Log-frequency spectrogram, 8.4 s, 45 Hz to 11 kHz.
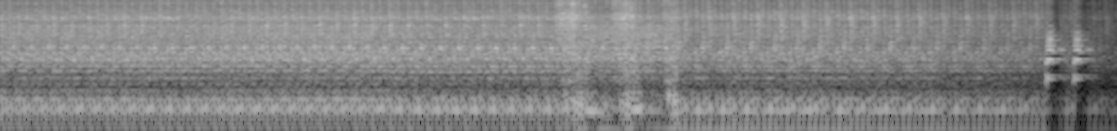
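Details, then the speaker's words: Before-repair recording on a 1969 Ford Capri with Pinto engine: steady petrol idle with light, quick top-end ticking from worn camshaft finger followers, which are then replaced with new ones; valve train tapping from worn cam followers. "Alright chaps, this is just a before for the sound again, so I can hear what it sounds like after the new followers have been fitted."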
